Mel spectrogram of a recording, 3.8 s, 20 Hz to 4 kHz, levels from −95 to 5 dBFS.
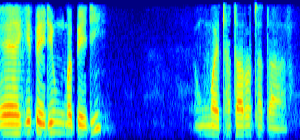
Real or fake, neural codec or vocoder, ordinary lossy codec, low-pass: fake; codec, 16 kHz, 2 kbps, FunCodec, trained on Chinese and English, 25 frames a second; AAC, 24 kbps; 3.6 kHz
